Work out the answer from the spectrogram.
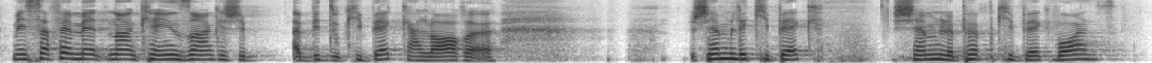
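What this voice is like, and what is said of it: Non-local French accent in Québec. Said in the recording (French): “mon accent ne vous cache pas que je ne viens pas d'ici”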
